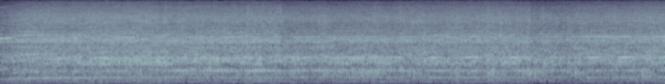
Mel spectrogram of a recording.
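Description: Electric hand mixer beating cream cheese, sugar and sour cream in a stainless steel bowl: the motor comes up to speed right at the start, then runs at a steady whine.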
